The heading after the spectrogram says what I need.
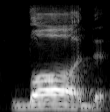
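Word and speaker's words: ض: Dod elle également est une lettre qui est lourde. C'est comme la lettre dalle mais elle est plutôt lourde.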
